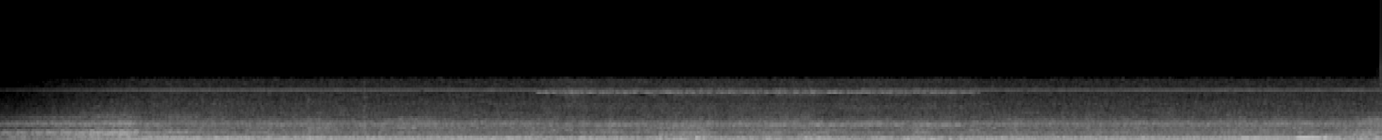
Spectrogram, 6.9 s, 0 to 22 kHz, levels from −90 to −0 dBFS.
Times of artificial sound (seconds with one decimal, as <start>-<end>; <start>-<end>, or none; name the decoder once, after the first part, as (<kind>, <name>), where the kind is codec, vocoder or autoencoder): 2.7-4.9 (codec, SNAC)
